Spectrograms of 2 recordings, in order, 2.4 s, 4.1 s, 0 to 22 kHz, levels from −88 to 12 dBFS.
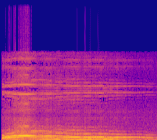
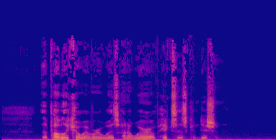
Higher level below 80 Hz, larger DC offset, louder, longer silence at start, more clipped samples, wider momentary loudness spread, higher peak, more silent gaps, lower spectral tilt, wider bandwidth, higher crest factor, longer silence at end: first, -28 dBFS vs -44 dBFS; first, 3% vs under 0.1%; first, -9 LUFS vs -32 LUFS; about the same, 0.05 s vs 0.05 s; first, 1% vs under 0.1%; second, 10 LU vs 22 LU; first, 0 dBFS vs -12 dBFS; neither; about the same, -5.5 dB/octave vs -4.5 dB/octave; second, 14.5 kHz vs 16.5 kHz; second, 8 dB vs 22 dB; about the same, 0 s vs 0 s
